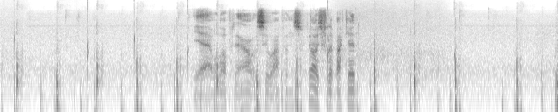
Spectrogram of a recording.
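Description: A pickaxe chips at stone with quick, repeated knocks.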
